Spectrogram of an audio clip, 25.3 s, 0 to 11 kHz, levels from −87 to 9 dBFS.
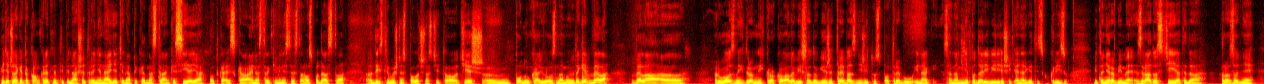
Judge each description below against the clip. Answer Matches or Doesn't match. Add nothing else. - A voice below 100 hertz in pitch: Doesn't match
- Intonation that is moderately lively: Doesn't match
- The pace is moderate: Matches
